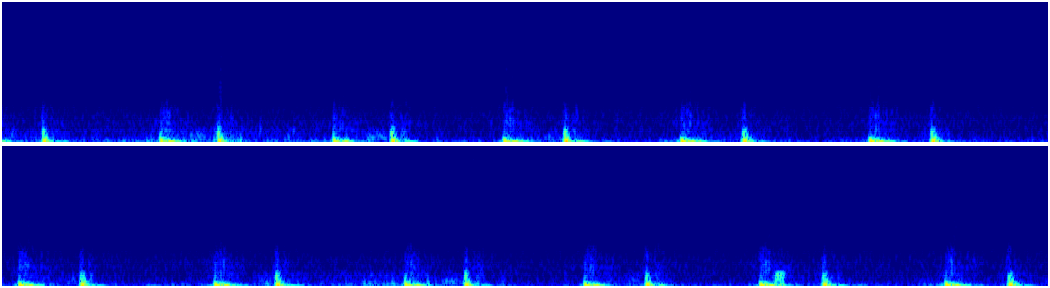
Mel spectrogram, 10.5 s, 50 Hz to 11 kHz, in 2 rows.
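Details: Male heart auscultation with a stethoscope, recorded either sitting at a desk or lying in bed; steady lub-dub at about 65 beats a minute, crisp sounds with quiet gaps; normal heart sounds.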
